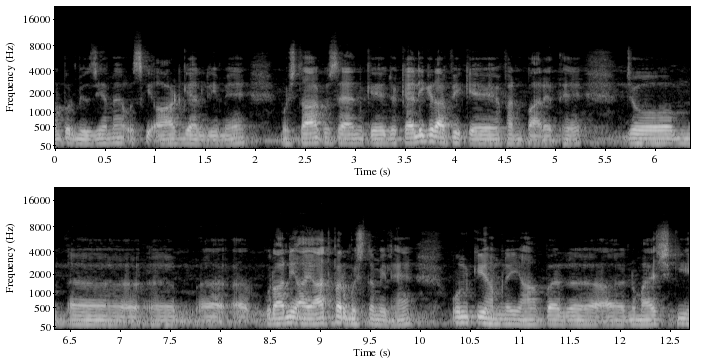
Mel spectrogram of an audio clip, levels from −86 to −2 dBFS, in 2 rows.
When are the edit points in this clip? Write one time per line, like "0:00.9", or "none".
0:09.6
